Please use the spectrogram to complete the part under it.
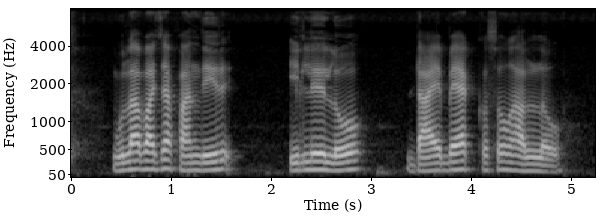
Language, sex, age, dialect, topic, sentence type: Marathi, male, 18-24, Southern Konkan, agriculture, question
